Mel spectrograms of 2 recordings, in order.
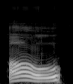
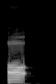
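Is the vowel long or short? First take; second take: long; short. First: The vowel is drawn out long. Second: The vowel is kept short. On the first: The speaker calls it wrong. "not quite as long as the English O. Instead of saying oh" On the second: The speaker calls it right. "when you say oh in Japanese, it's short"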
